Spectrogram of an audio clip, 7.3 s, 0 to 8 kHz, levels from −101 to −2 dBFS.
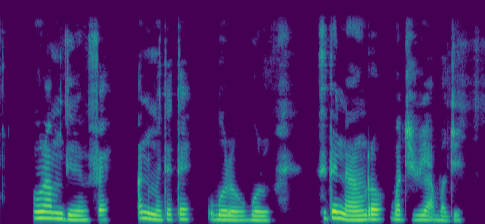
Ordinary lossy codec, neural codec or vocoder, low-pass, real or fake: none; none; 7.2 kHz; real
